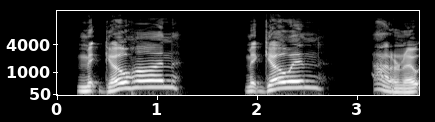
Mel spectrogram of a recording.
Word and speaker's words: McGohan: of their names Jackson McGowan mcgohan McGowan I don't know m c g o h a n it feels like it might be McGowan because that's like a common name even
